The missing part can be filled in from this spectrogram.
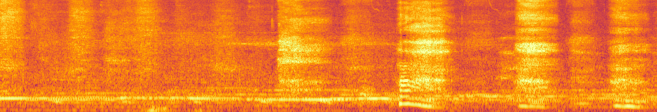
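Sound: deep breathing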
